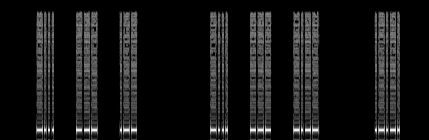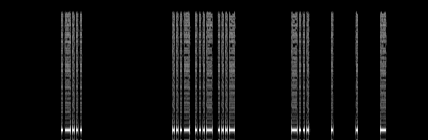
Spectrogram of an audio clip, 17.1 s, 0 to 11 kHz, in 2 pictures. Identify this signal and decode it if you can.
Morse code, heard as a keyed tone, about 32 wpm, spaced as for 17 wpm, 800 Hz. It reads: BOW BOY <AR> <AS> VVV BEET
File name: Spaced Alphas / Spaced Alphas mp3s / Bs sp @30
